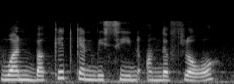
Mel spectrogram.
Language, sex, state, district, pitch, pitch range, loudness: English, female, Assam, Kamrup Metropolitan, 210 Hz, 200-215 Hz, -18 LUFS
